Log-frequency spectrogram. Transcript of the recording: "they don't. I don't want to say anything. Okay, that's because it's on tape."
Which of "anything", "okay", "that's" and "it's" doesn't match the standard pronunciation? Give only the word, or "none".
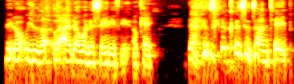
none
